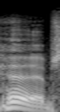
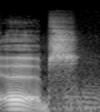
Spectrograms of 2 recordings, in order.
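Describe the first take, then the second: First: The word begins with an audible h sound. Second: The word begins with no h sound. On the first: This is the English way of saying it. The speaker calls it right. "English people say herbs" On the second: This is the American way of saying it. The speaker calls it wrong. "Americans say herbs"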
